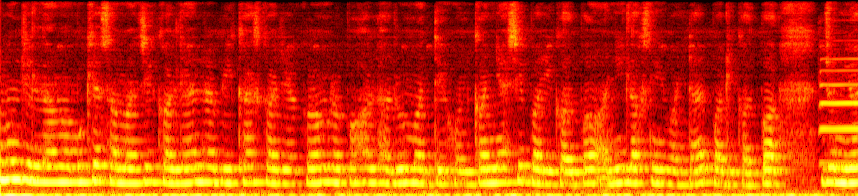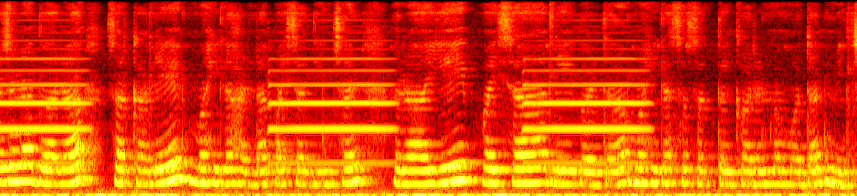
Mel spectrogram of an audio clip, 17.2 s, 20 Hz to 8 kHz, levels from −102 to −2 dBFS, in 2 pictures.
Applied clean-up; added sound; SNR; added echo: none; Wind instrument, woodwind instrument; 11 dB; reverberation time 0.3 s.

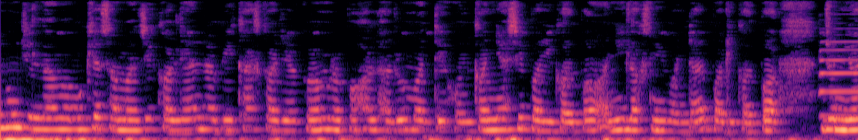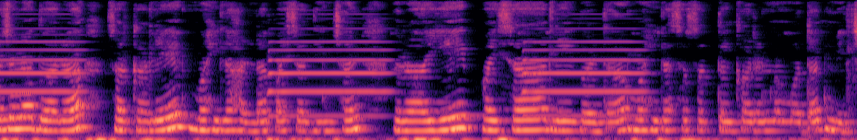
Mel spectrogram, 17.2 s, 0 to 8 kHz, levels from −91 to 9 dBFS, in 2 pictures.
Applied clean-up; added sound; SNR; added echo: classical method WPE with log-MMSE.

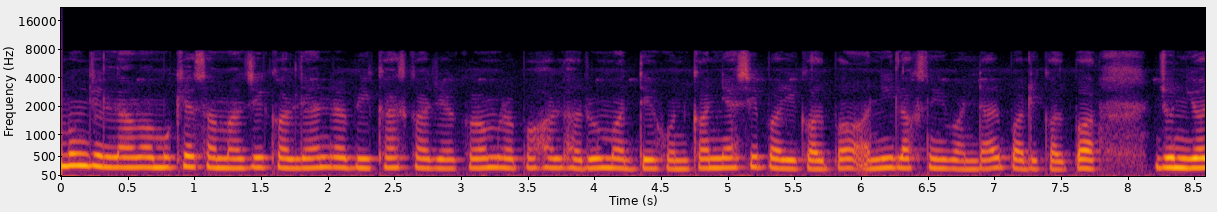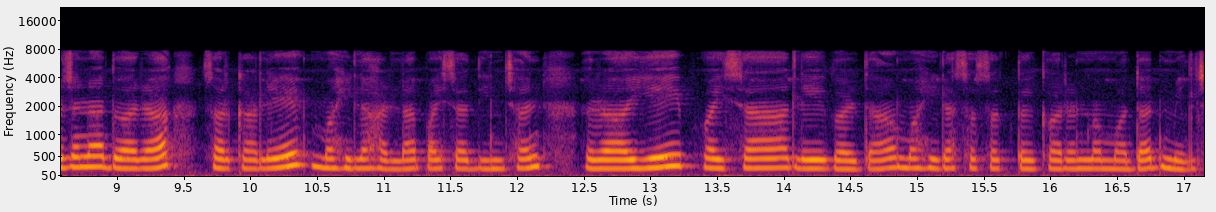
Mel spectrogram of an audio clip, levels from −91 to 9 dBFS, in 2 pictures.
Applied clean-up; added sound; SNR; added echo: none; none; none; none.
